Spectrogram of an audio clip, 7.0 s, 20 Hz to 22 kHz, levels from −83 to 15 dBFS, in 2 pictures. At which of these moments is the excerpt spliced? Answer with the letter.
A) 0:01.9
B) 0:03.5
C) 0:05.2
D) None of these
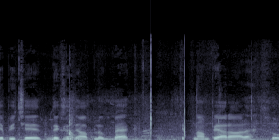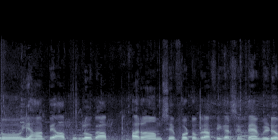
B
